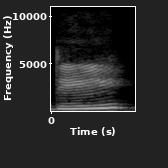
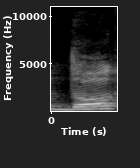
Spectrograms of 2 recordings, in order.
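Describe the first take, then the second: First: The vowel is a long 'ee' sound. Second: The vowel is a short 'uh' sound. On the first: The next word starts with a vowel sound. "दी केते बेले कहसु जेते बेले vowel sound एसी" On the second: The next word starts with a consonant sound. "द केते बेले लागसी जेते बेले consonant थिसी"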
